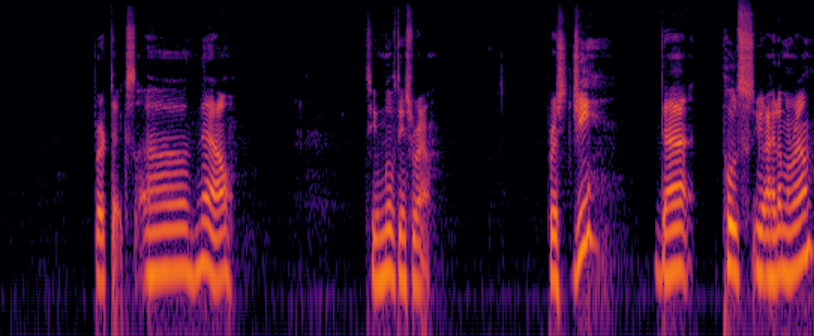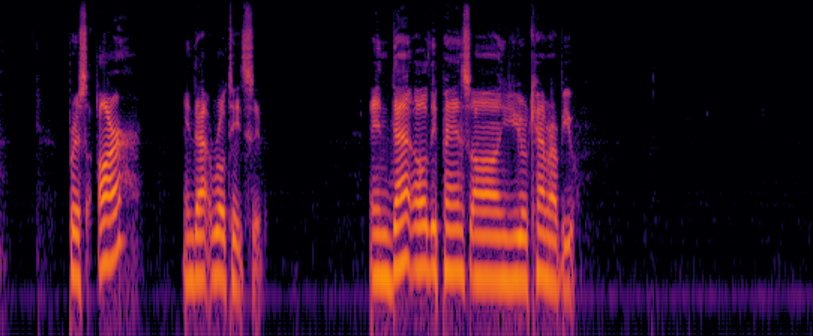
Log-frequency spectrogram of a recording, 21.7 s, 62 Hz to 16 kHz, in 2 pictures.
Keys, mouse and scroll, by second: 4.6 middle click, 6.4 click, 7.5 g, 12.1 r, 12.2 r, 15.7 middle click, 16.8-17.5 scroll down 5, 17.5 middle click, 18.3 r, 20.2 middle click, 21.0 middle click.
